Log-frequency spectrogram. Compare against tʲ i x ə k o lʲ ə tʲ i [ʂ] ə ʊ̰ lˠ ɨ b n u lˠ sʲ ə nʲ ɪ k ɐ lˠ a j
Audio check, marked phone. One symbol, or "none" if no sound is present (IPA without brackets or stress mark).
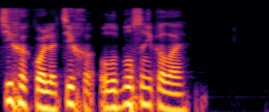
x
